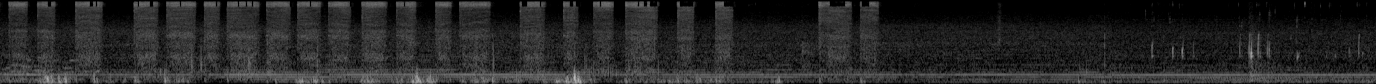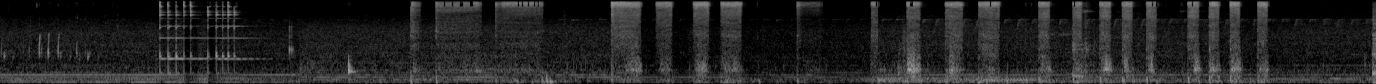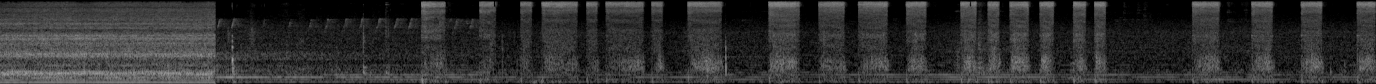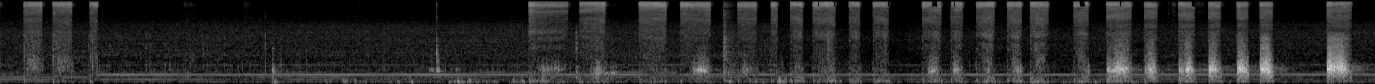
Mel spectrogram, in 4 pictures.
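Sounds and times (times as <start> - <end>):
hissing spray bursts: 0.0 - 7.4, 8.2 - 8.8, 17.8 - 19.3, 19.9 - 21.2, 21.8 - 26.5, 31.7 - 38.6, 39.4 - 42.3, 46.6 - 54.9.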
